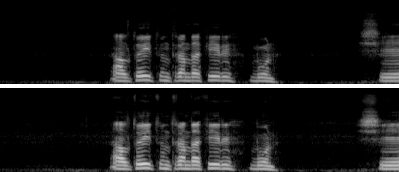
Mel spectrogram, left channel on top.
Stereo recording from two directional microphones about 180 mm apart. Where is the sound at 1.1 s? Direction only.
65° right (ahead or behind).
